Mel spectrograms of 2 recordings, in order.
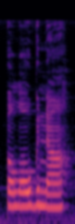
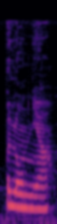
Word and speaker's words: Bologna: to be pronounced so no you do not pronounce this team balogna or baloney it's bologna so there you go just ruined your childhood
